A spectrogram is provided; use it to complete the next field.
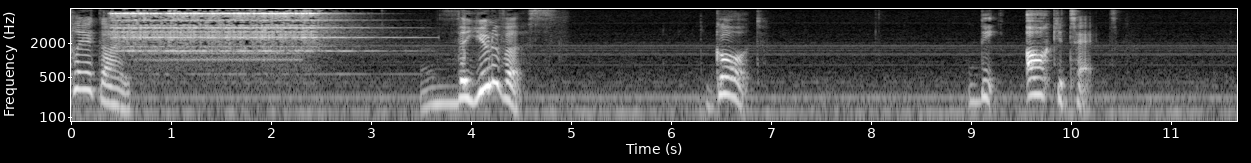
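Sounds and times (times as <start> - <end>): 
speech: 0.0 - 0.8, 3.5 - 4.6, 6.4 - 6.9, 9.0 - 10.3
bell ringing: 0.4 - 3.6.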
